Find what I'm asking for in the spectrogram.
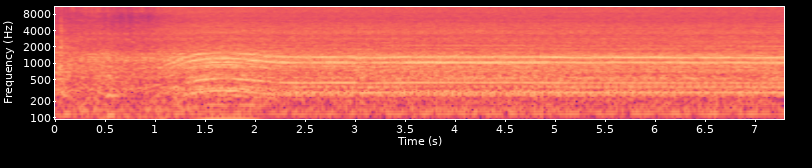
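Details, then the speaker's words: BMW 520i, stock M52B20, first start on a MAP-based Speeduino v0.4.3 plug-and-play ECU, car brought in from well below zero, cold start untuned: starts a bit hard, then settles into a smooth, even cold idle. "yeah it now runs on speeduino. Those leds show the injectors and coils firing. And it runs silky smooth."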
